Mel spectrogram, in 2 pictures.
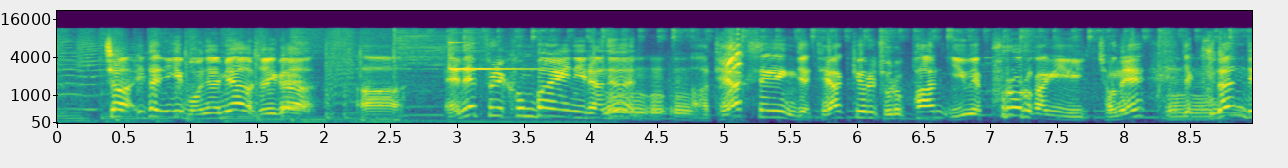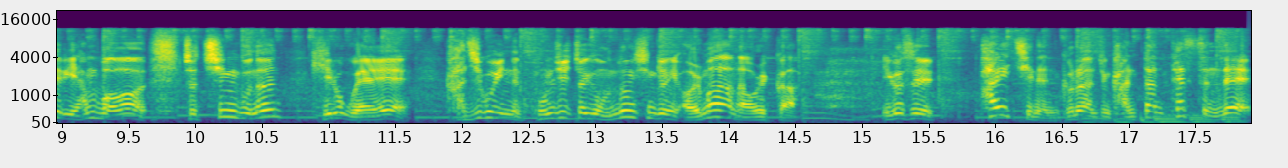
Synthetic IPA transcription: t͡ɕaiɭt̬͈aniɡe̞mwʌɲamjʌnt͡ɕʌiɡaʌ̰ | e̞ne̞pʰɯɭkʰʌmbaiɲiɾanɯnʌ̰te̞ɦak̚s͈e̞ŋeind͡ʑe̞te̞ɦak̚k͈joɾɯɭt͡ɕoɾʌpʰaniue̞pʰɯɾoɾokaɡiɥit͡ɕʌne̞iɲd͡ʑekudandɯɾihambʌnt͡ɕʌt͡ɕʰinɡunɯn | kiɾoɡwe̞e | kad͡ʑiɡoinːɯnkoŋd͡ʑit͡ɕ͈ʌɡinundoŋɕʰiŋɡjʌŋiʔʌɭmananaoɭk͈a̰ | iɡʌs̬ʰɯɭ | pʰait͡ɕʰinɯ̰nkɯɾʌnat͡ɕomkant͈antʰe̞stʰɯnde̞

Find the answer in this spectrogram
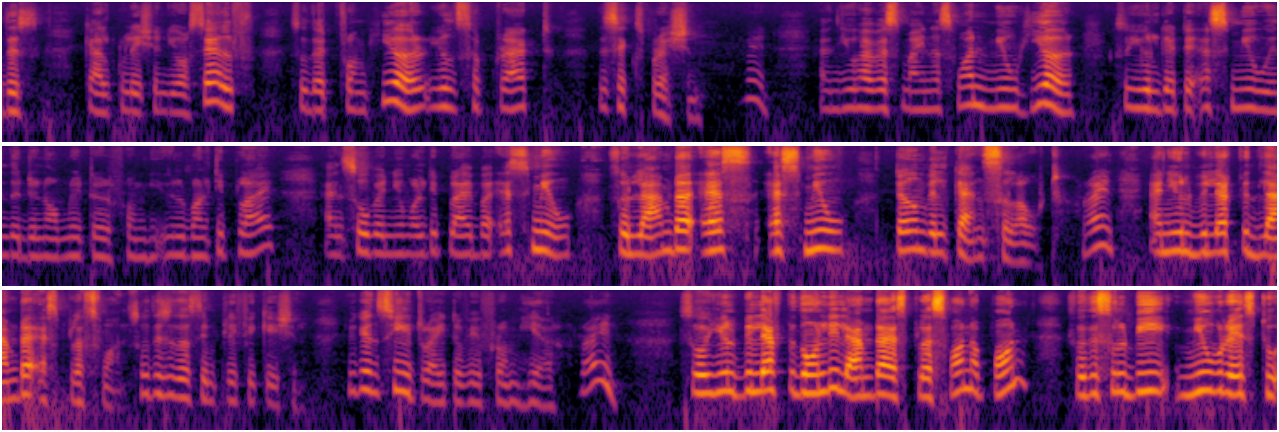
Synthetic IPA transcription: d̪ɪs | kælkjʊleːʃə̃njɔːɾsɛlf | soːd̪æʈfɾɔ̃mhiəɾjuɪlsəb̚ʈɾæk̚ʈ | d̪ɪsekspɾɛʃə̃n | ɾaɪʈ | ɛ̃njuːɦæʋɛsmaɪnəsʋʌ̃nmjuːɦiəɾ | soːjuːɪlɡɛʈə̃ʔɛsmjuːɪ̃nd̪əɖɪnɔːmɪneʈəɾfɾɔ̃mɪlmʌlʈiplaɪ | ɛ̃nsoːʋɛ̃njuːmʌlʈiplaɪbaɪʔɛsmju | soːlæ̃mɖaʔɛsɛsmjuː | ʈəːɾmʋɪlkæ̃nsəlaʊʈɾaɪʈ̚ | ʔɛ̃njulbilɛfʈʋɪd̪læ̃mɖaʔɛsplʌsʋʌ̃nsoːd̪ɪsɪzəsɪ̃mplɪfɪkeːʃə̃n | juːkɛ̃nsiɪʈɾaɪʈəʋeːfɾɔ̃mɦiəɾ | ɾaɪʈ̚ | soːjulbiːlɛfʈʋɪd̪õːnlilæ̃mɖaɛsplʌsʋʌ̃nəpɔ̃n | soːd̪ɪsʋɪlbimjuɾeːsʈu

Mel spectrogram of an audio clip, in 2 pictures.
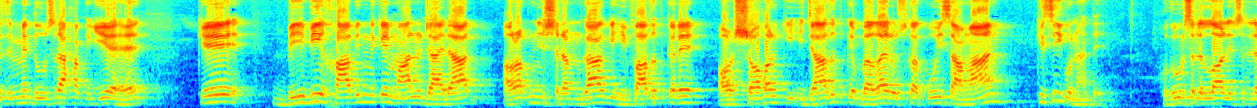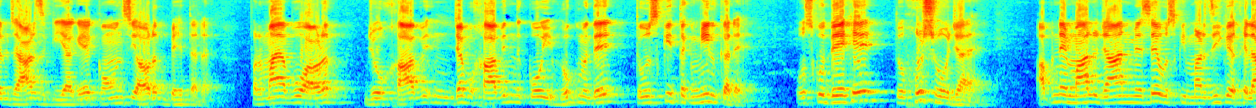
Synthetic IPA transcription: zɪmːẽd̪uːsɾahɐqjeɦɛ | ke | biːbixaːwɪ̃nd̪kemaːlod͡ʒaːɪd̪aːt̪ɔ̰ːɾɐpniʃɐɾəmɡak̬iɦɪfaːzət̪kɐɾeɔːɾʃɔːɦəɾkiʔɪd͡ʒaːzət̪kebɐɣɛːɾʊskakoːisaːmaːnkɪsikonad̪ḛː | hʊzuːɾsɐlːəlːaːɦlɛːsəlːəmseɐɾzkijaɡɐjakɔːnsiɔːɾət̪̚beɦt̪əɾɦɛ̰ː | fɐɾmaːjaʋoɔːɾət̪̚d͡ʒoːxaːɪd͡ʒɐbxaːʋɪ̃nd̪koːiɦʊkmd̪eːt̪oʊskit̪ɐkmiːlkɐɾḛː | ʊskod̪eːkʰet̪oxʊʃɦod͡ʒa̰ːḛː | ɐ̰pnemaːlod͡ʒaːnmẽseʊskimɐɾzikexɪlaː

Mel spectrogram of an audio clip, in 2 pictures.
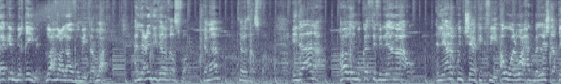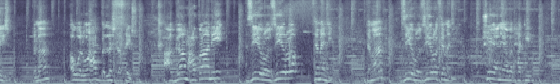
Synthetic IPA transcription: laːkɪmbiqiːmalɑħðˤɑʕalaʔafumiːt̪ɑɾˤlɑħðˤ | halːaʕɪnd̪iθalaːθʔɑsˤfɑ̰ːɾˤ | t̪amaːmθalaːθʔɑsˤfɑ̰ːɾˤ | ʔɪðaʔana | haːðalmʊkaθːafɪlːiʔana | ʔɪlːiʔanakʊnt̪ʃaːkɪkfiːʔawːalwaːħɪd̪balːaʃt̪ʔɑqiːsu | t̪amaːm | ʔawːalwaːħɪd̪̚balːaʃt̪ʔɑqiːsṵ | ʕaɡaːmʕɑt̪ˤɑːni | ziːɾoziːɾo | θamanja | t̪amaːm | ziːɾoziːɾoθamanja̰ | ʃuːjaʕnihaːðalħaki

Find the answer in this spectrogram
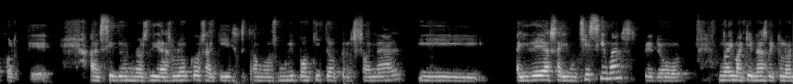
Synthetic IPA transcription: po̞ɾke̞̰ansiðouno̞zðiazlo̞ko̞sakie̞st̪amo̞zmwijpo̞kit̪o̞pe̞ɾso̞nali | ajiðe̞asajmut͡ʃisimaspe̞ɾo̞noajmakinazðe̞klo̞

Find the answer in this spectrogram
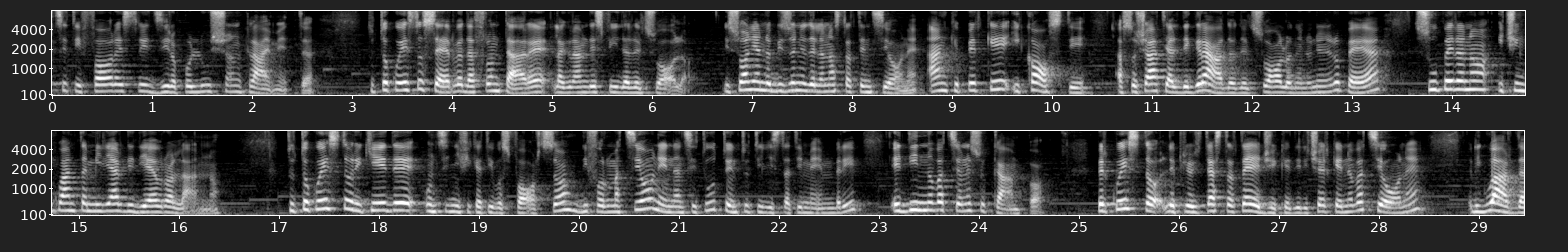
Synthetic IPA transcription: sit̪ifɔɾest̪ɾid̪ziɾopoluʃonklajmḛt̪ | t̪ut̪ːokwest̪osɛrvead̪afːɾont̪aːɾelaɡɾand̪esfiːd̪ad̪elswɔ̰ːlo̰ | iswɔːlianːobizoɲːod̪elːanɔst̪ɾat̪ːent̪sjo̰ːnḛʔaŋk̟eperk̟eʔikɔst̪i | asːot͡ʃaːt̪iald̪eɡɾaːd̪od̪elswɔːlonelːunjoːnewɾopɛːa | suːpeɾanoit͡ʃiŋkwant̪amiljard̪id̪iɛwɾoalːa̰nːo̰ | t̪ut̪ːokwest̪oɾik̟jɛːd̪eunsiɲːifikat̪iːvosfɔrt̪sod̪iformat̪sːjoːneinːant̪sit̪ut̪ːoint̪ut̪ːiʎist̪aːt̪imɛmbɾi | ed̪ːiːnːovat̪sːjoːnesulka̰mpo̰ | perkwest̪olepɾijoɾit̪ast̪ɾat̪ɛːd͡ʒiked̪iɾit͡ʃerkaeinːovat̪sːjoːne | riɡward̪a

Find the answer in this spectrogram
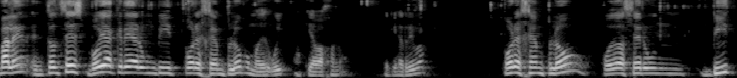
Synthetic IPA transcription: bale̞ḛnt̪o̞n̟θe̞zbo̞jakɾe̞aɾumbit̪̚po̞ɾe̞xe̞mplo̞ko̞moðeujakiaβ̞aχonoakiariβa | po̞ɾe̞xe̞mplo̞pwe̞ðoaθe̞ɾumbit̪̚

